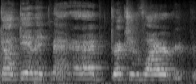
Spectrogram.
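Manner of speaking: high, urgent shout of orders; urgent high shout to his squad. Retold or imitated. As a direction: bark the order over gunfire. Shouting orders under fire.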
